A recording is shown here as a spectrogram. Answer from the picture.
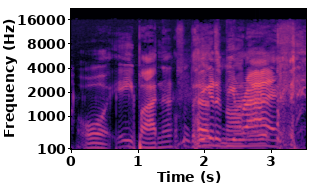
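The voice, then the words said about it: Poor attempt at a put-on accent. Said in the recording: “you gotta get the accent going ... You're nowhere near it.”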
